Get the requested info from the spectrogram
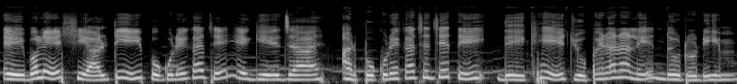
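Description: High-voiced woman narrating a children's story. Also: normal speed. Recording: music behind the voice.

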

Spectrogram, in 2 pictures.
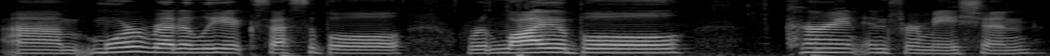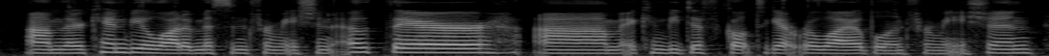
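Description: A woman's voice: mid-range voice, steady tone, normal speed, clear, resonant tone. A young woman farm veterinarian answering interview questions thoughtfully, with frequent ums and restarts, seated in a studio. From Canada. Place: studio with dark backdrop.

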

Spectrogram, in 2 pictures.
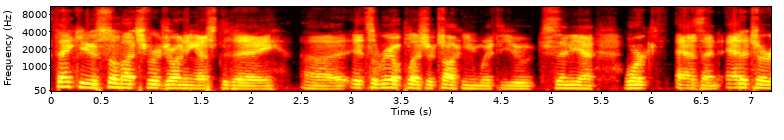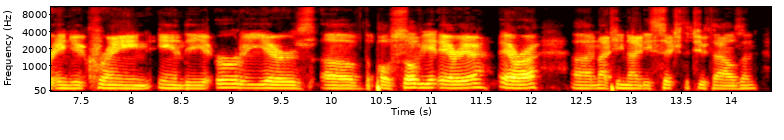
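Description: Middle-aged guy hosting on a headset video call, lots of uhs, bright voice. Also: mid-range voice, steady tone, moderate pace, low-quality recording. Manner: hesitant, many ums and uhs. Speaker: interviewer, host. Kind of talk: interview questions.

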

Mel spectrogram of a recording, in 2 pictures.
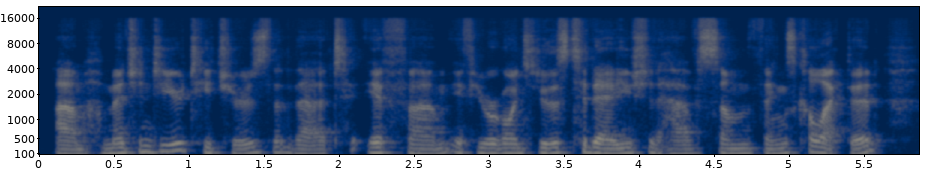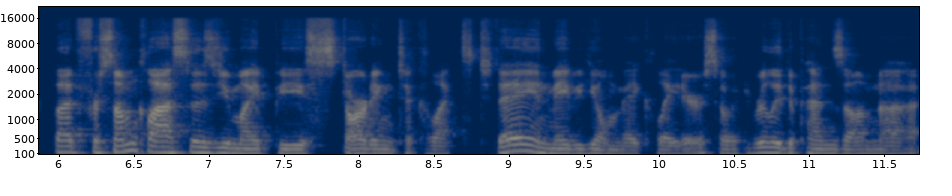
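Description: A man's voice: medium pitch, a bit bright. Male educator, mid-range voice, conversational delivery for a children's read-aloud lesson. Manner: conversational, addressing pupils and teachers. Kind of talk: children's story read-aloud and informal classroom instruction.

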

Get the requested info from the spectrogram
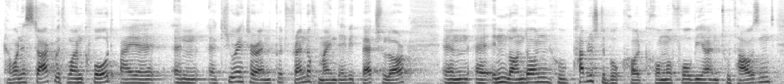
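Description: A man in his thirties with a German accent gives an enthusiastic academic lecture from a podium, talking fast with many fillers and restarts. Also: a little high, a little mellow. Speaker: guest lecturer. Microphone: podium mic. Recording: echoey lecture hall, long reverb.

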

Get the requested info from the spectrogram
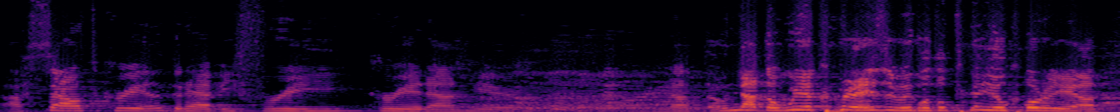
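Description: A woman in her thirties, from the Midwest, doing a wry, animated stand-up set on a club stage with a handheld mic and acting out the voices of people she quotes. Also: medium pitch, brisk, a crowd in the background. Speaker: stand-up comedian. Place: comedy club stage, indoors.

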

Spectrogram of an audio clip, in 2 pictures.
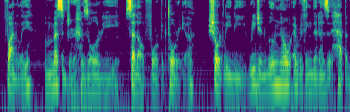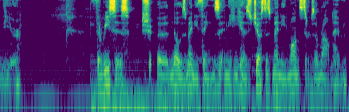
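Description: A man voicing a stern, weary mercenary warrior who cautions gravely in an amateur reading of a game story. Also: fairly low pitch, animated, moderate pace, faint music behind, lightly acted. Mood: grave, businesslike.

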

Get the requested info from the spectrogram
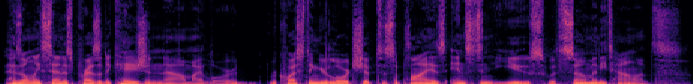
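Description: A man's voice: fairly low pitch, animated, normal speed, a little mellow, close to an everyday voice. A man playing a deferential, earnest servant in a Shakespeare play reading. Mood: earnest deference. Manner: respectful, earnest.

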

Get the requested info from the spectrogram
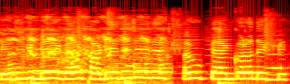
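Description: Squeaky, fast-talking cartoon troublemaker. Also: male voice, level tone, loud music behind the voice. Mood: indignant. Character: rowdy, foul-mouthed young male prankster troublemaker. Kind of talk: comic cartoon voice acting.

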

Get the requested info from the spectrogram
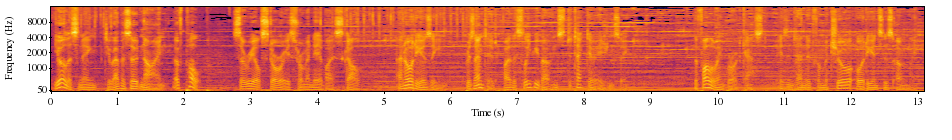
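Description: A man's voice: low-pitched, big pitch swings, moderate pace. A man narrating a first-person comic short story in a dry, colloquial, sardonic way. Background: music.

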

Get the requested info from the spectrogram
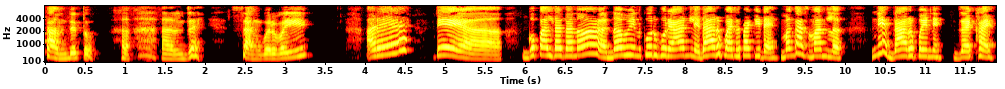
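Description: A doting cartoon village mom, very high and bright, with a Varhadi Marathi accent. She is gullible and proud, gushing in exclamations and repeating her words. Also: unhurried, exaggerated voice. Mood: proud, generous. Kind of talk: comedy cartoon dialogue.

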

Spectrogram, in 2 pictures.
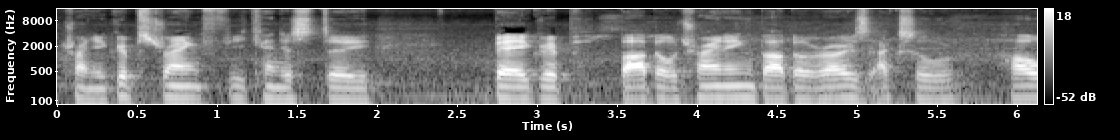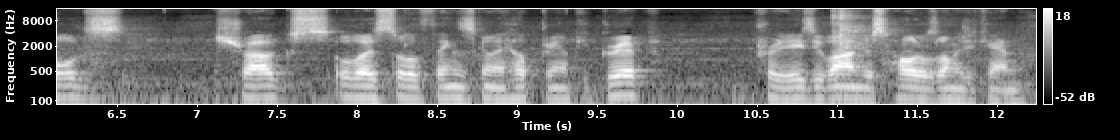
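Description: A young man from a strongman gym, giving a relaxed, practical training tutorial in plain everyday words. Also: lowish voice, moderate pace, slight background noise. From Australia. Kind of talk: casual training tutorial voice-over.

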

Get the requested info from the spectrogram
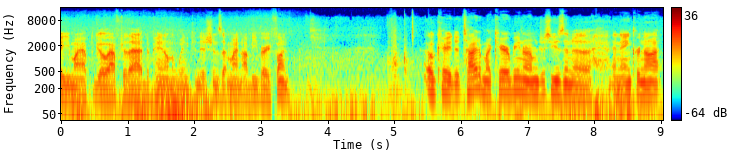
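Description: A middle-aged man with a Texan accent, giving a relaxed, folksy step-by-step how-to while working at a pickup truck tailgate outdoors, with frequent ums and uhs. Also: medium pitch, dull audio. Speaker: DIY tutorial host. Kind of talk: casual step-by-step how-to narration. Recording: noisy outdoor camera audio.

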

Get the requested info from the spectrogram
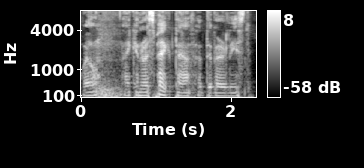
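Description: A man's voice: on the low side, level tone, fairly quick, darkish tone. A man role-playing a game character in a playthrough, thinking aloud in a hesitant, musing way. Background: game music.

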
